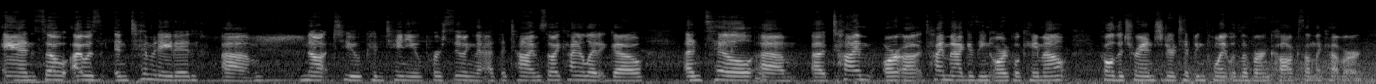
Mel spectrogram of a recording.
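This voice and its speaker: A woman with a soft, feminine voice giving an earnest, hesitant speech at an outdoor rally, with frequent ums. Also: mid-range voice, little pitch movement, normal speed. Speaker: rally speaker. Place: outdoors at a rally near roadway. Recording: outdoor rally with traffic noise. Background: passing cars.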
